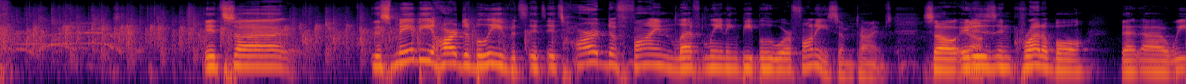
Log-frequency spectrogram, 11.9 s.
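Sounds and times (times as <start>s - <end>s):
loud whoop: 0.0s - 1.5s
audience applause: 0.0s - 5.2s
speech: 2.0s - 3.0s, 3.7s - 11.8s.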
